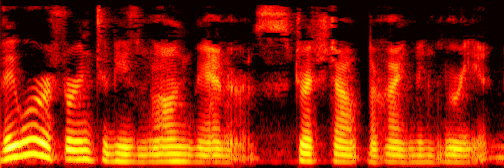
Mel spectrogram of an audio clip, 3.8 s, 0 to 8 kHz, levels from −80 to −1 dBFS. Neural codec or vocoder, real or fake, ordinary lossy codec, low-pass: autoencoder, 22.05 kHz, a latent of 192 numbers a frame, VITS, trained on one speaker; fake; MP3, 32 kbps; 7.2 kHz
